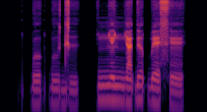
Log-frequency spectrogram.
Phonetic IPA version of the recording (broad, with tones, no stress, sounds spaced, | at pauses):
k͡p o˧ k͡p u˧ d ɨ˨ | ɲ ɛ̃˦ ɲ a˧ ɗ ə˦ ɓ ɛ˧ s ɛ̃˨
